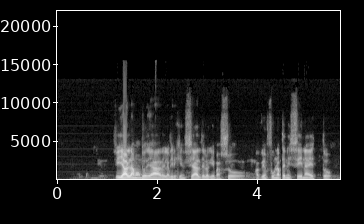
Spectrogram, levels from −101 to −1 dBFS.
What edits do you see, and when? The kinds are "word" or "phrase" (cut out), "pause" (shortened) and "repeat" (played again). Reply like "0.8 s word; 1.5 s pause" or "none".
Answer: 1.7 s word; 2.2 s word; 4.5 s word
